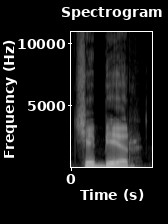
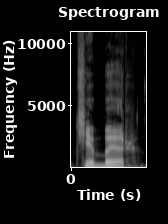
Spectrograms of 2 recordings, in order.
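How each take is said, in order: First: The b before e is softened. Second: The b before e stays hard. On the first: This is how most native speakers say it. "произносится «чебер»" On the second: This is the textbook pronunciation. "вместо «чебер»"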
